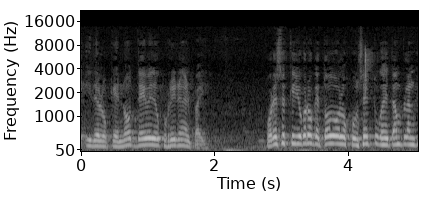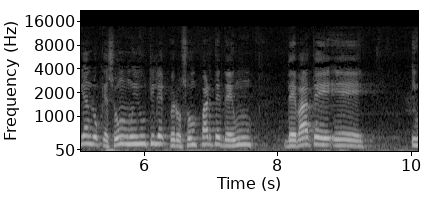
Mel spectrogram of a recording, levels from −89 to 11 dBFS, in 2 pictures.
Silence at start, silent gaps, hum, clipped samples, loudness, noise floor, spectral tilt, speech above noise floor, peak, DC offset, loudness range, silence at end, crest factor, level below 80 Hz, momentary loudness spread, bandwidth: 0 s; none; none; under 0.1%; -24 LUFS; -47 dBFS; -7.5 dB/octave; 23 dB; -10 dBFS; under 0.1%; 3 LU; 0 s; 14 dB; -48 dBFS; 8 LU; 14 kHz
